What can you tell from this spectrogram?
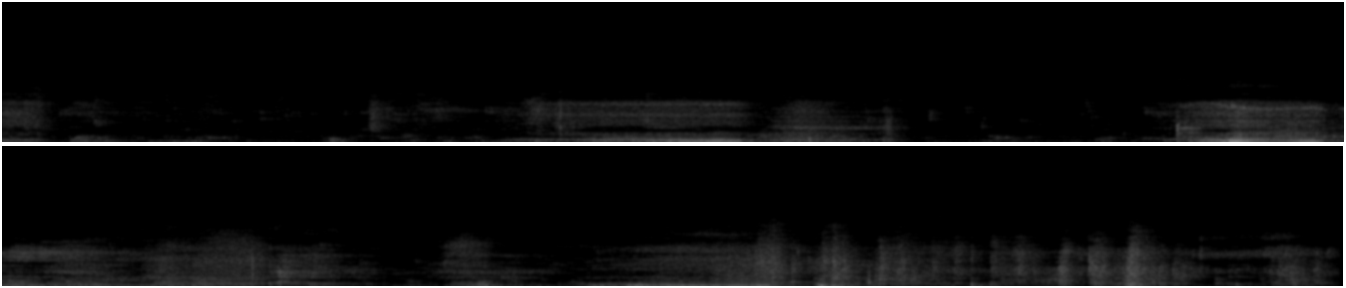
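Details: Sleeping American Bully, called a pit bull, snoring in a small room: irregular deep, rumbling snores and wheezy breaths, one especially loud gravelly snort in the middle, with quieter rasping breaths between.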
